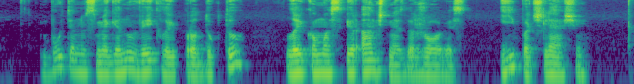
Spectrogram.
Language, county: Lithuanian, Šiauliai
